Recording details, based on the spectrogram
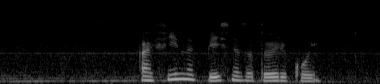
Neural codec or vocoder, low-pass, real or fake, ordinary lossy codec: none; 7.2 kHz; real; Opus, 16 kbps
